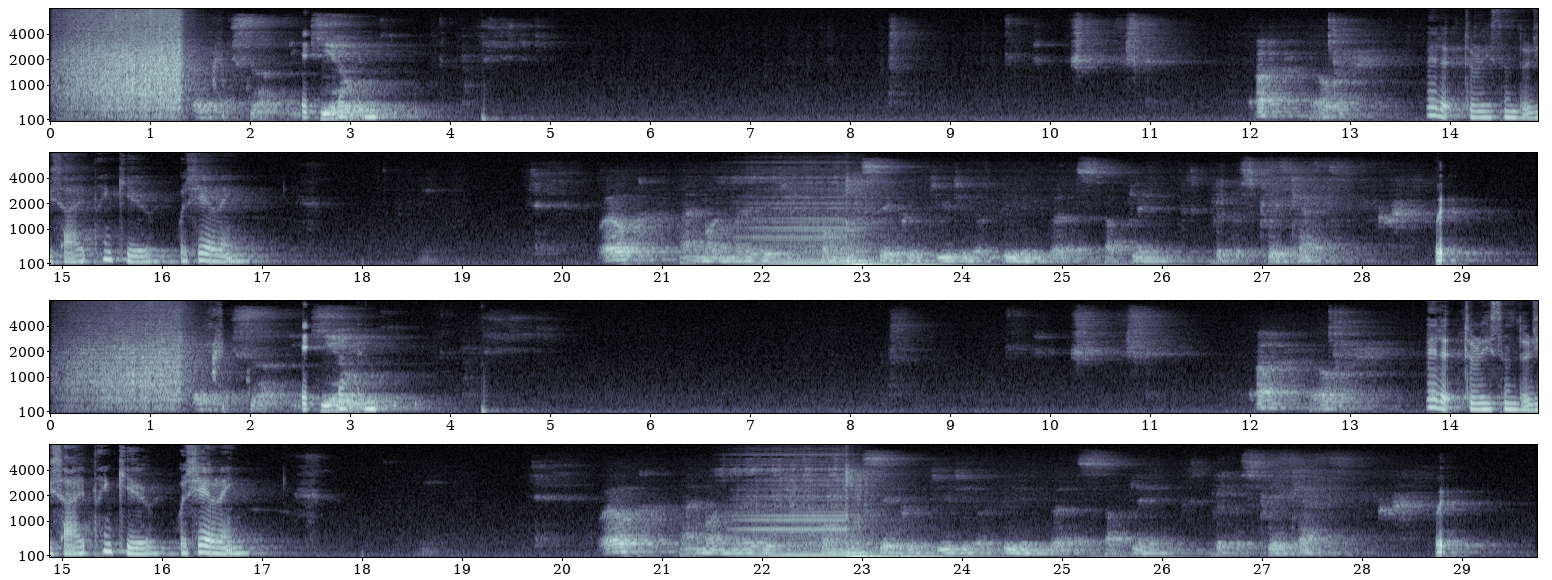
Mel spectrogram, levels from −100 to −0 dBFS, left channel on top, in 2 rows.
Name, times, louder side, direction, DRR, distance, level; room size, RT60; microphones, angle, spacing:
voice 1, 0.0-1.3 28.7-28.8, left 6 dB, 55° left, 0.6 m, -24 dB
voice 2, 1.4-3.0 10.2-10.3 10.8-10.9 12.0-12.3 12.6-13.2 20.4-26.0 26.5-27.6 28.2-28.4, equal, 80° left, 7.0 m, -29 dB
voice 3, 2.9-3.3 13.8-16.9, right 4 dB, 50° right, 0.5 m, -24 dB
sound 1, 21.6-24.4 25.3-26.2, equal, 75° right, 2.2 m, -26 dB
25.0 x 18.0 x 3.2 m
head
